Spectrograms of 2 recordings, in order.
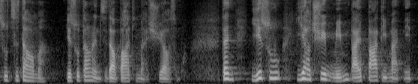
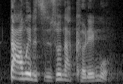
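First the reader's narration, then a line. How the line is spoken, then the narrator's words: Ever louder shouting. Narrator (Chinese): 越发大声的喊叫说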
